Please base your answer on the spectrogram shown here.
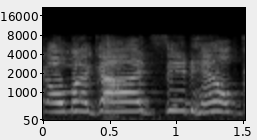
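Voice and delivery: loud overwhelmed plea; overwhelmed outcry. Retold or imitated. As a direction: shout it like the scene broke you. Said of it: "I'm sitting up here like".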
